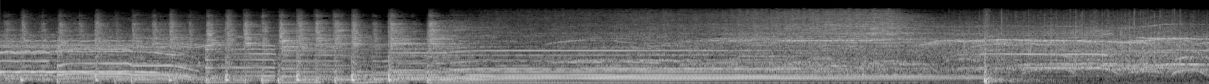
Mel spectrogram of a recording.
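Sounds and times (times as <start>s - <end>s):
rock band chord: 0.0s - 10.0s
audience cheering and whistling: 5.3s - 12.0s.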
